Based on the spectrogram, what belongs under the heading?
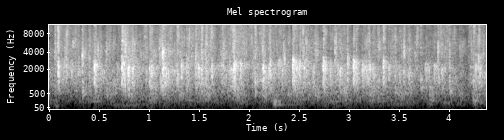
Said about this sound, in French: j'appelle à la tribune Patrick Gouet, délégué du Défenseur des droits en charge de la lutte contre les discriminations et la promotion des droits. On peut chaudement l'applaudir.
